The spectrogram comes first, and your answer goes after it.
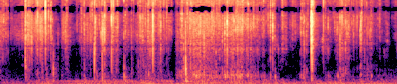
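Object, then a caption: Gym chalk chunks in a bowl. Fingers crush crumbly fragments of plain white and green gym chalk in a bowl and drop the powder back into it. There is a steady stream of dry, bright crunching and crackling over a low background hum, with one sharper snap near the end.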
